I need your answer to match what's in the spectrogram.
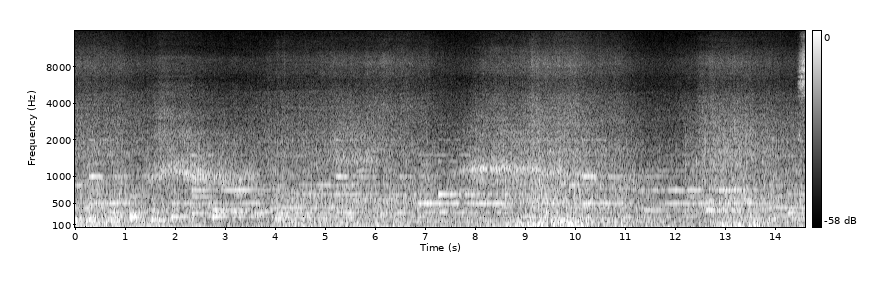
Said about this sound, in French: Seul le doux bruit des vagues nous rappelle une nouvelle fois alors à l'apaisement régulier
